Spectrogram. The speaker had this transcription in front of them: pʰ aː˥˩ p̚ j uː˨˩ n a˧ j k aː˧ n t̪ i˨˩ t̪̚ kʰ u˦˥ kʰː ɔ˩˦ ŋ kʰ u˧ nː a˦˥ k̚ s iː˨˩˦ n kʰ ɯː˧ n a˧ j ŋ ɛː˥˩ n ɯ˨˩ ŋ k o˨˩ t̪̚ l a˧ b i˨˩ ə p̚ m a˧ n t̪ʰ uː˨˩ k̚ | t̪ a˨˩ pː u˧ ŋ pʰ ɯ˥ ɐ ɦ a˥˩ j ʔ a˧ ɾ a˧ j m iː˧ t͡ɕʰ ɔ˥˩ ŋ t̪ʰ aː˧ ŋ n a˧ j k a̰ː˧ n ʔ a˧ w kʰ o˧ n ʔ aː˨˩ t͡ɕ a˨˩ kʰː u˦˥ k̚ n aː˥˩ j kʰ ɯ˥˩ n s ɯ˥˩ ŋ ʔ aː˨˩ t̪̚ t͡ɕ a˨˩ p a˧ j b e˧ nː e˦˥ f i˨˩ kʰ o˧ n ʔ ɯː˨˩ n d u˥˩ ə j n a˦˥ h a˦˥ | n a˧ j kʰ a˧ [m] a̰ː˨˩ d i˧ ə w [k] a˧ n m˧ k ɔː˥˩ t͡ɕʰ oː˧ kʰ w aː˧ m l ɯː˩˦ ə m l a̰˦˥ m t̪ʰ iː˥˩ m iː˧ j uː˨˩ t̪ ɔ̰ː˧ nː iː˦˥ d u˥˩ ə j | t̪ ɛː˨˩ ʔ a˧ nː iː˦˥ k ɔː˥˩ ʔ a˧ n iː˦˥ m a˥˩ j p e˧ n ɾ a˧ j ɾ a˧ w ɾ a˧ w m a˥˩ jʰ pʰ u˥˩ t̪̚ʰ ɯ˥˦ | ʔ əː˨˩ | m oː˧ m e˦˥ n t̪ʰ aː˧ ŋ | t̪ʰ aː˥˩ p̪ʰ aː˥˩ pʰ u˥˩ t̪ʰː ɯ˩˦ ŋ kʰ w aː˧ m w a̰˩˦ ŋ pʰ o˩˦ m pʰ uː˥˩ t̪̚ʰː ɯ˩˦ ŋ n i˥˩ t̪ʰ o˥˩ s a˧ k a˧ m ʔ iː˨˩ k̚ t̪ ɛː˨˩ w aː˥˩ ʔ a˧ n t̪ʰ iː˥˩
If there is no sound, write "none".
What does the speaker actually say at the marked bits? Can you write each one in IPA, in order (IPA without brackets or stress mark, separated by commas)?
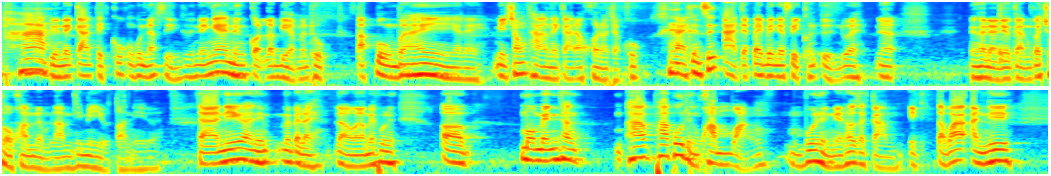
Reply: n, k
